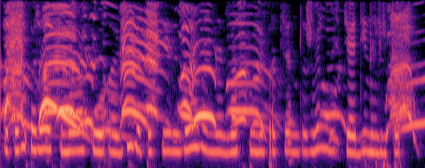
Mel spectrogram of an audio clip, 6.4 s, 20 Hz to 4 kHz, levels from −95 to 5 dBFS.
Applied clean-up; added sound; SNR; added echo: classical method log-MMSE.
